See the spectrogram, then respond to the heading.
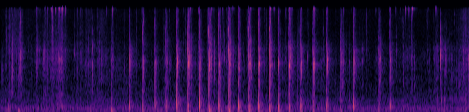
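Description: Fingers tap on the padding of a bulky padded nunchuck while its metal chain is held down to keep it quiet. The result is a quick, irregular series of soft, crisp taps with a bright, slightly crinkly click, about four per second. The taps are faint at first, grow sharper in the middle and trail off at the end.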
